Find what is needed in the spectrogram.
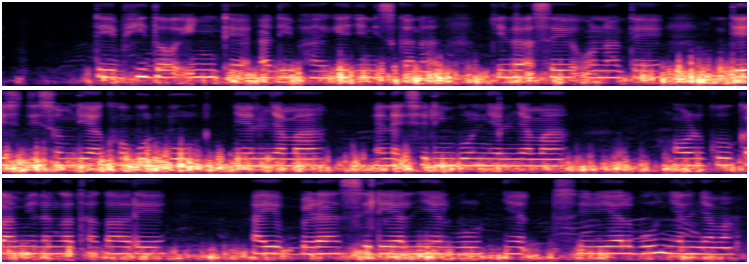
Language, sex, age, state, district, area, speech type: Santali, female, 18-30, West Bengal, Purba Bardhaman, rural, spontaneous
